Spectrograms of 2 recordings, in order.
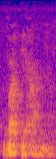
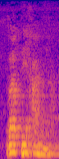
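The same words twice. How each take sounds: No difference in how they are said.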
